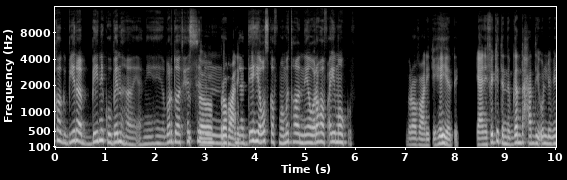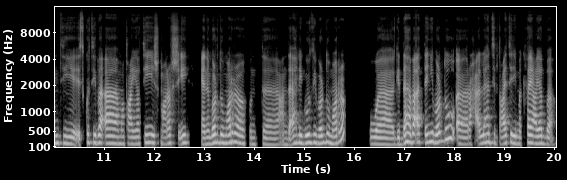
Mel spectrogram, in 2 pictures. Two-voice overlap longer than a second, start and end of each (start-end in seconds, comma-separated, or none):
none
